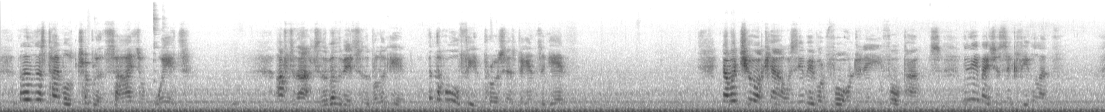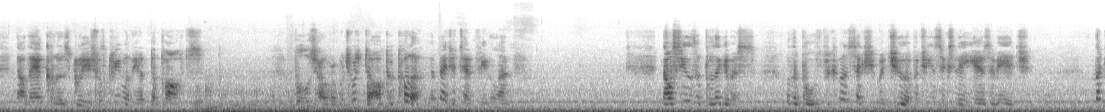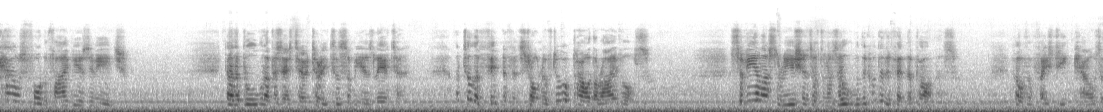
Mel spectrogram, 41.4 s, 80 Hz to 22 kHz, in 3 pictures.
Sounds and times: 0.0s commentary 7.2s
8.7s commentary 20.5s
21.7s commentary 26.7s
36.4s commentary 41.4s

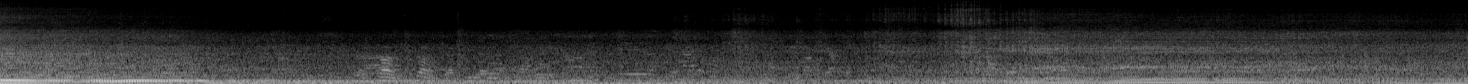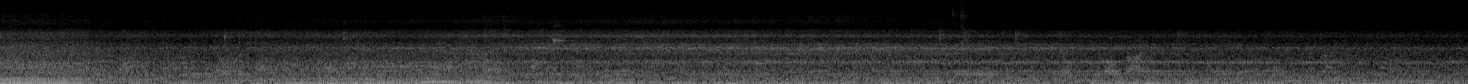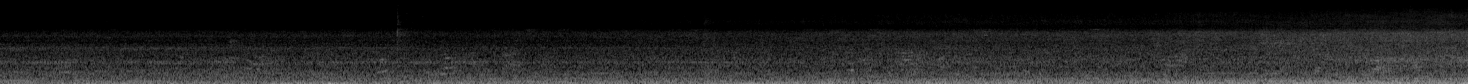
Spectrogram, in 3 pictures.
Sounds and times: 0.0s Traffic Sound 31.4s
0.0s Walking through the market 44.0s
36.2s Traffic Sound 44.0s

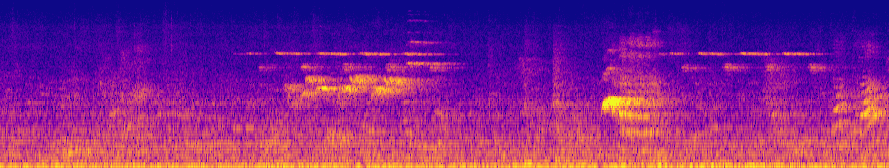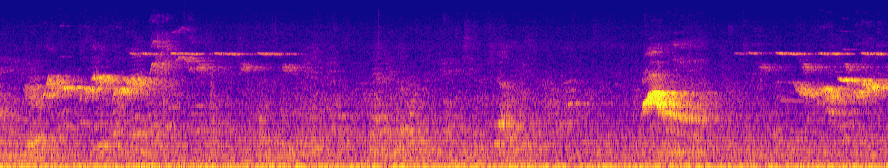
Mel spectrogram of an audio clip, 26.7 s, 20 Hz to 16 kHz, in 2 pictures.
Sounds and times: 0.0s tenants 26.6s
3.5s birds 7.0s
9.0s birds 18.3s
23.0s birds 26.6s

